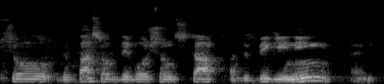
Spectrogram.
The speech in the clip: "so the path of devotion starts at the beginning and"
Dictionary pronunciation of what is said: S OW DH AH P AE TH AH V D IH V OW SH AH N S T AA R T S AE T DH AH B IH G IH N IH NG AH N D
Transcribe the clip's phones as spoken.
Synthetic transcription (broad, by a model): S OW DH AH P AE S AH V D IH V OW SH AH N S T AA R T AE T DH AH B IH G IH N IH NG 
